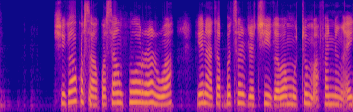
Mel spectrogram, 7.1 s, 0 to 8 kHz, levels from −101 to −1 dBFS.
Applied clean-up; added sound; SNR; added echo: neural mask model RNNoise.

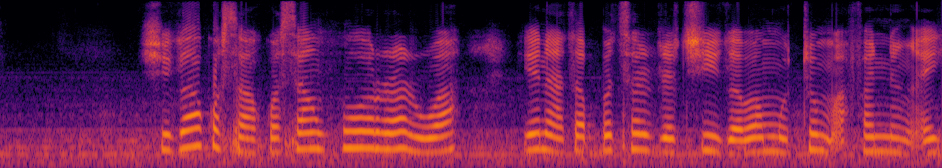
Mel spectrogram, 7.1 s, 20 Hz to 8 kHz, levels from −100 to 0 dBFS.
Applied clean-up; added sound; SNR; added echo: none; Train; 15 dB; none.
